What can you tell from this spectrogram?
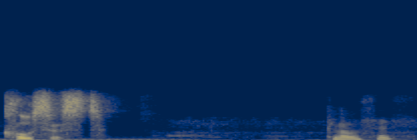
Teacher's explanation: You said closest. So unvoiced S.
